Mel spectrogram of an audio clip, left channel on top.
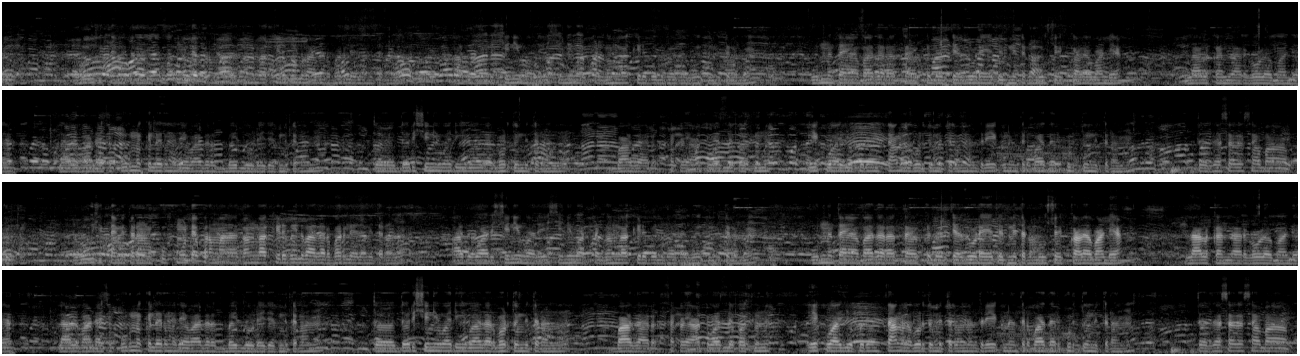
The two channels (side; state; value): both; normal; correlation 0.34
